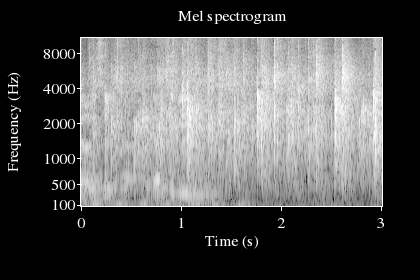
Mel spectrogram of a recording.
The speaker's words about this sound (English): I want to thank Cabinet and Sina Najafi especially for hosting us. Let's have a little round of applause for Cabinet.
